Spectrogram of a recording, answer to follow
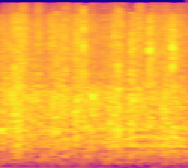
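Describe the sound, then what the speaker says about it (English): Studio audience applause for a talk show guest, a dense wash of clapping hands, steady and fairly loud throughout. "here's your fabulous applause"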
